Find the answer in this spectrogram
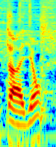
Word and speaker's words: Taillon: les Yankees, tu sais, c'est avec le N, on prononce toutes les consonnes ou à peu près en anglais, mais dans le cas de Jameson Taillon, il le prononçait de façon impeccable. Comme s'il était un francophone, Taillon.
